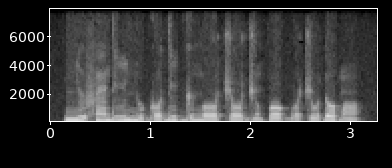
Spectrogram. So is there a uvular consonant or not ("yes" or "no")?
no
